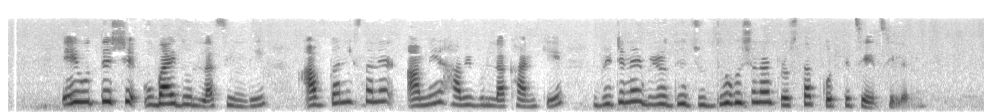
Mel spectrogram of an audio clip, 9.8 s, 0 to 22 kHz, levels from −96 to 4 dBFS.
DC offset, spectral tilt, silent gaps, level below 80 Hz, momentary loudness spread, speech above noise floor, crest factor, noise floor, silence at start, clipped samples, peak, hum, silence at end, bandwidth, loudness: under 0.1%; -4 dB/octave; none; -86 dBFS; 14 LU; 32 dB; 22 dB; -59 dBFS; 0.6 s; under 0.1%; -6 dBFS; none; 0.75 s; 11.5 kHz; -27 LUFS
